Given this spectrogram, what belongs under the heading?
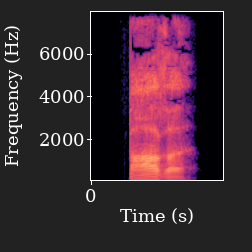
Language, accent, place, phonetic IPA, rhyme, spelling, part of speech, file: German, Germany, Berlin, [ˈbaːʁə], -aːʁə, Bahre, noun, De-Bahre.ogg
- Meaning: 1. bier 2. litter (A platform mounted on two shafts designed to be carried by two (or more) people to transport a third person) 3. stretcher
